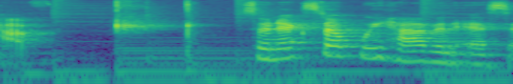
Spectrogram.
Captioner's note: thumb snapping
